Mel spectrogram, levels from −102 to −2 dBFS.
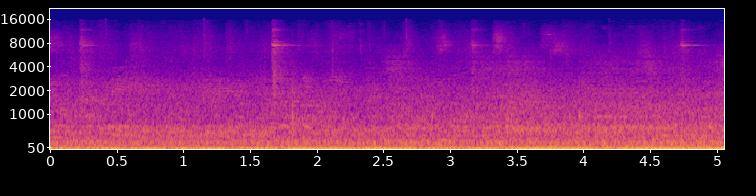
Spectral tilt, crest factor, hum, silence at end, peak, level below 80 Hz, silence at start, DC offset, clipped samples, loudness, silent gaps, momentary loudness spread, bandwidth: -6.5 dB/octave; 10 dB; none; 0 s; -14 dBFS; -30 dBFS; 0 s; under 0.1%; under 0.1%; -36 LUFS; none; 3 LU; 8.4 kHz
